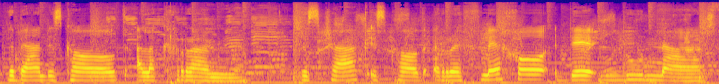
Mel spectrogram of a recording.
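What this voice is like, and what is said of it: Fake Spanish accent. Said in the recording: “That is my Spanish accent, my fake Spanish accent.”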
